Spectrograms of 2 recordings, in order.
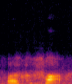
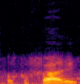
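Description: First: Said in the usual way. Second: "والكفار" ending in a short i; genitive ending. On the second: Shown as a demonstration. Teacher showing students the genitive case, "والكفار" ending in -ri. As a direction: voice the final kasra on "والكفار", wal-kuffari. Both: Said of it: "الجر عطف على قوله".

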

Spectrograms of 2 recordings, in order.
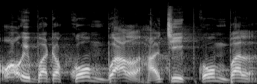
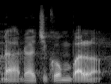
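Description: First: Slow, drawn-out sneer; mock the pilgrim slowly and scornfully; scornful mockery. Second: Said in the usual way. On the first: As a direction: stretch each gombal with contempt. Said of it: "kadang-kadang kita itu marah".

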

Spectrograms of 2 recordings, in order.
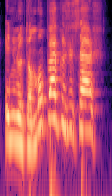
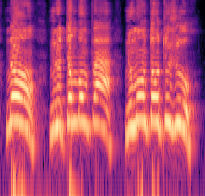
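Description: First: Said in the usual way. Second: High, slow, emphatic triumph; excited exclamation. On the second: A narrator's reading. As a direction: proclaim it with rising excitement. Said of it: "s'écria Barbicane".

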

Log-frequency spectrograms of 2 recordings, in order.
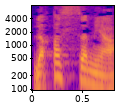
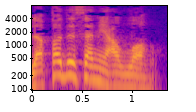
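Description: First: "لقد سمع" as laqas-samiʿa; no d, a doubled s in "لقد سمع"; merged dāl. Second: "لقد سمع الله" with the d released; original unmerged reading. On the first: Teacher repeating the merged reading, "لقد سمع" with d absorbed. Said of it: "فيدغمون الدال في السين". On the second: Teacher giving another tribe's original form, "لقد سمع" unmerged. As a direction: keep d and s separate in "لقد سمع". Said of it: "تقرأ على الأصل". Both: Shown as a demonstration.

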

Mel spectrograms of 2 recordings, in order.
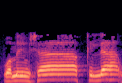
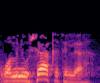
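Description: First: يشاق with merged doubled qaf, recited slowly and higher; Quranic recitation. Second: يشاقق with both qafs split apart; Quranic recitation. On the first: Teacher reciting the verse to illustrate merging. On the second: Teacher reciting the verse's unmerged form. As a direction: recite يشاقق with the double qaf separated. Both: Shown as a demonstration. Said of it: "وده السبب ما تقرأ".

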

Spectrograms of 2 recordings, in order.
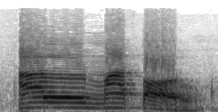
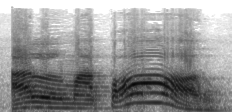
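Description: First: AL-MATAR with its last A kept short; short vowels. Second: AL-MATAR with the last A drawn out long; long vowel. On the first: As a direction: say "Al-matar" with a short final "tar". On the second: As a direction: stretch the "tar" in "Al-matar" to "taaar". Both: Shown as a demonstration. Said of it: "Intonasi panjang pendek".

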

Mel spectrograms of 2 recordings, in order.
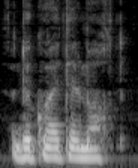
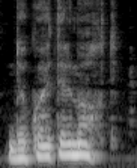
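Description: First: Said in the usual way. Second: Higher-pitched, tense repeated question; brewing anger. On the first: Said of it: "répéta Bagrianov". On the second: A narrator's reading. Master repeats his unanswered question, a storm of anger brewing. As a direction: press the question, temper held in. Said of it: "avec un pli des lèvres précurseur de l'orage".

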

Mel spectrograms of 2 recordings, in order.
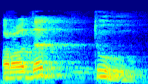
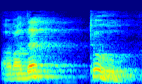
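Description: First: رددته drawn out slowly; slow teaching demo; slow spelled-out. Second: رددته drawn out slowly and a little quieter; slow softer demo. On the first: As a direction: stretch out رددته for the class. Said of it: "تقول". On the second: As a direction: model رددته slowly again. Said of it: "تدغمها في التاء". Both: Shown as a demonstration.

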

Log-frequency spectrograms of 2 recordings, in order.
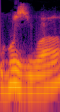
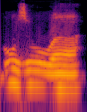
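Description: First: هزوا said huzwa, no vowel on ز; silent-vowel zay. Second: هزوا said huzuwa, with short u on ز; u on zay. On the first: Retold or imitated. Teacher quoting a common easier mistake, huzwa. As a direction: drop the u after the zay. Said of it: "كثير من الإخوة يقولون". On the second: Shown as a demonstration. Teacher modelling the correct word, huzuwa. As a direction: give the zay a clear u. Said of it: "ننتبه إلى ضم الزاي".

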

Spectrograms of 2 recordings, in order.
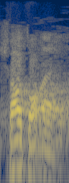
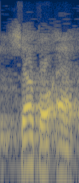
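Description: First: شطأ with a dark, thick ش; wrongly heavy shin. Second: Said in the usual way. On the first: Shown as a demonstration. Teacher warning against an error, heavy ش in شطأ. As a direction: thicken the vowel after ش in شطأ. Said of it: "ولا تقل". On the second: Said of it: "قل".

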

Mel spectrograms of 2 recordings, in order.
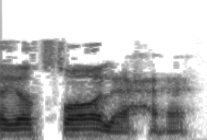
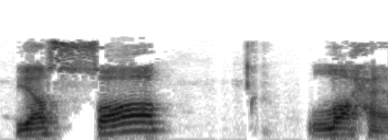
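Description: First: "يصالحا" slow, with a thin, light l; light lam. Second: "يصالحا" slow, with a thick, dark l; tongue back for a heavy l in "يصالحا"; heavy lam. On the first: Teacher illustrates Warsh's tarqiq, light lam. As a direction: keep the l of "يصالحا" light and fronted. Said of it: "اللام وبترقيقها". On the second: Teacher illustrates Warsh's tafkhim, heavy lam. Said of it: "قرأ بتفخيم". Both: Shown as a demonstration.

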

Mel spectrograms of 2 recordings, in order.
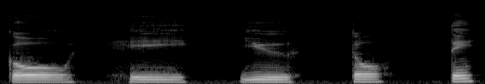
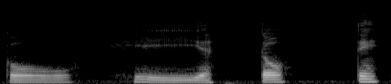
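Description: First: You said fully, with a clear Y glide; with the Y sound. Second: To said without any Y glide; without the Y sound. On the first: Teacher shows learners the word with the faint Y sounded. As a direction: pronounce the you with its Y, syllable by syllable. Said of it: "I want to pronounce it out like this". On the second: Teacher shows learners the word without the Y. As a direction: drop the Y, say to plainly. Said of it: "it'll sound like this". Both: Shown as a demonstration.

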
